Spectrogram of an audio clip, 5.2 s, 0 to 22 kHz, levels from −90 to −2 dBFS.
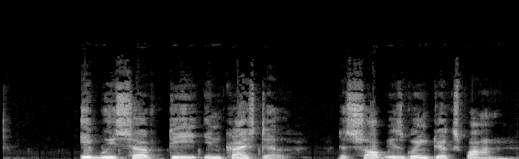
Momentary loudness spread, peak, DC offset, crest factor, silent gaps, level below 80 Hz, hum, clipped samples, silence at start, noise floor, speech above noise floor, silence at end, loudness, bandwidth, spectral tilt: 10 LU; 0 dBFS; under 0.1%; 14 dB; none; -40 dBFS; none; under 0.1%; 0.8 s; -67 dBFS; 54 dB; 0.15 s; -13 LUFS; 11 kHz; -5.5 dB/octave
